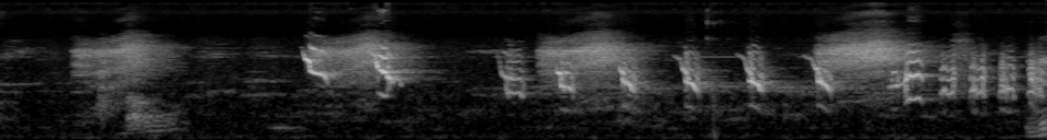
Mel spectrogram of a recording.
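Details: Long-tailed shrike, Madura type, in full song: rasping, noisy bursts followed by a rapid string of sharp chirped notes that grow denser toward the end, on a quiet background.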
